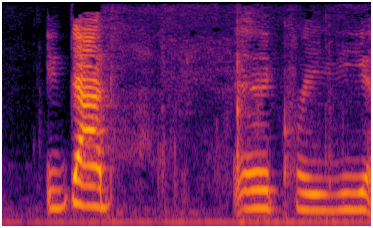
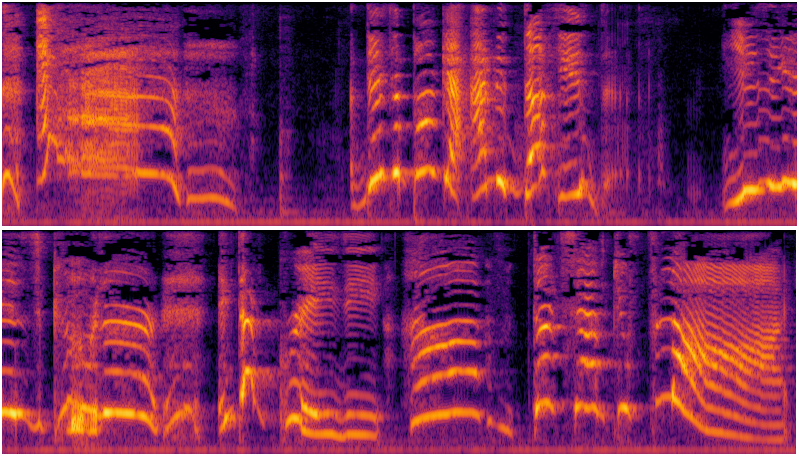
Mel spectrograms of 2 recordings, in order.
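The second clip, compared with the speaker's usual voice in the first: high, fast giggly excitement; laughing disbelief, much higher; excited laughing; 11 semitones higher than usual. Real, not acted. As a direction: squeal at the funny duck.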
